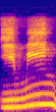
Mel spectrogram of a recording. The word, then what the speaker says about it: imine: तो इमीन जो केस है, मतलब IMINE इमीन होता है, जैसे एमोनिया है, ठीक,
